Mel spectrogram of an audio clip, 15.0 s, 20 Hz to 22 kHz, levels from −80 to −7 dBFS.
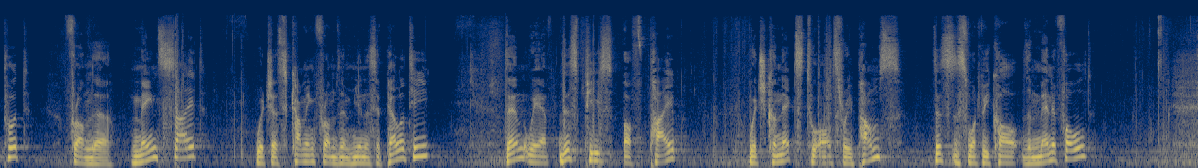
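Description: Loose connector crackle breaks in three times: from 2.08 to 2.90 s, from 6.86 to 7.58 s, and briefly from 10.23 to 10.44 s. A worn or dirty contact is making and breaking as it shifts, chopping the signal into irregular scratchy bursts. Unlike steady digital clicks or a dropout, each burst is ragged and uneven in spacing, and the sound stutters rather than cleanly vanishing.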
